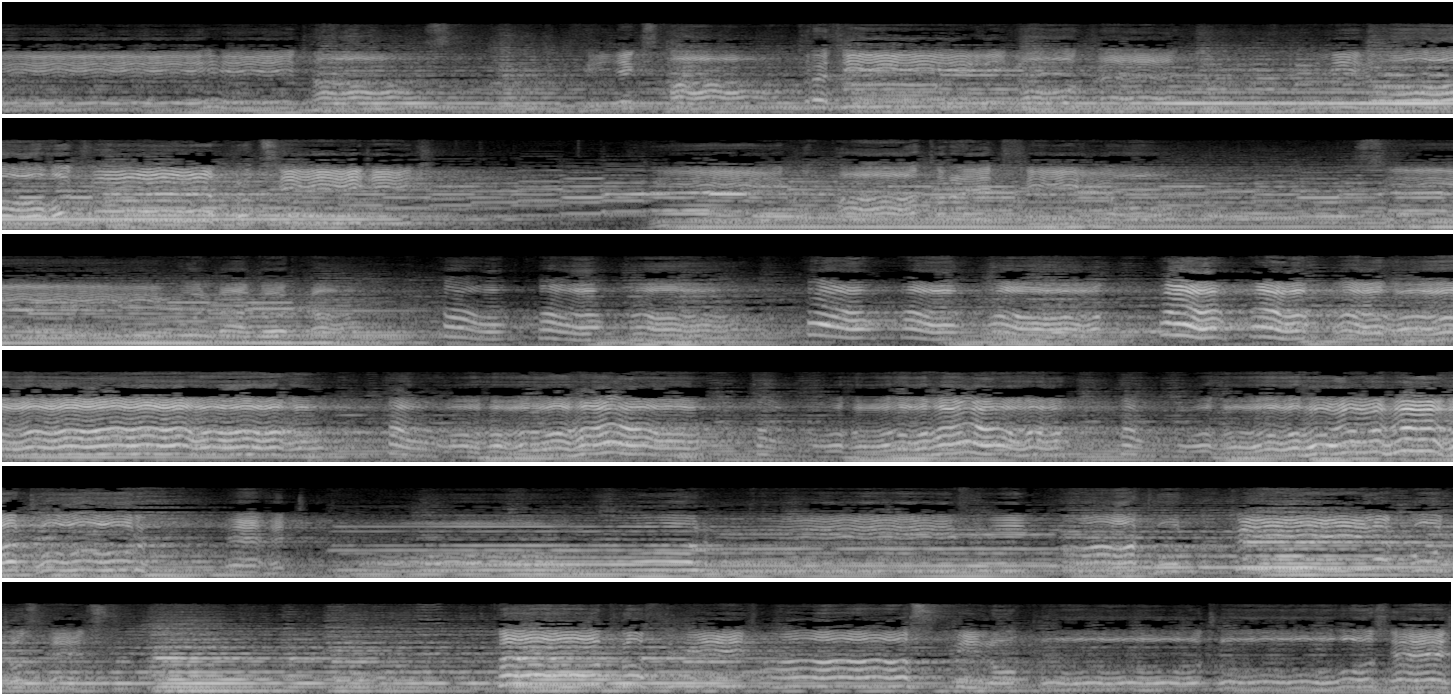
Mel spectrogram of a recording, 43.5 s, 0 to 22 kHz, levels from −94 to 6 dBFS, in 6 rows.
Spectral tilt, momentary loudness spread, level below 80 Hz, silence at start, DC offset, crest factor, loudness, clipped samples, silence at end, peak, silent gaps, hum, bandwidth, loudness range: -5 dB/octave; 13 LU; -42 dBFS; 0 s; under 0.1%; 20 dB; -22 LUFS; under 0.1%; 0 s; -2 dBFS; none; none; 10 kHz; 7 LU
